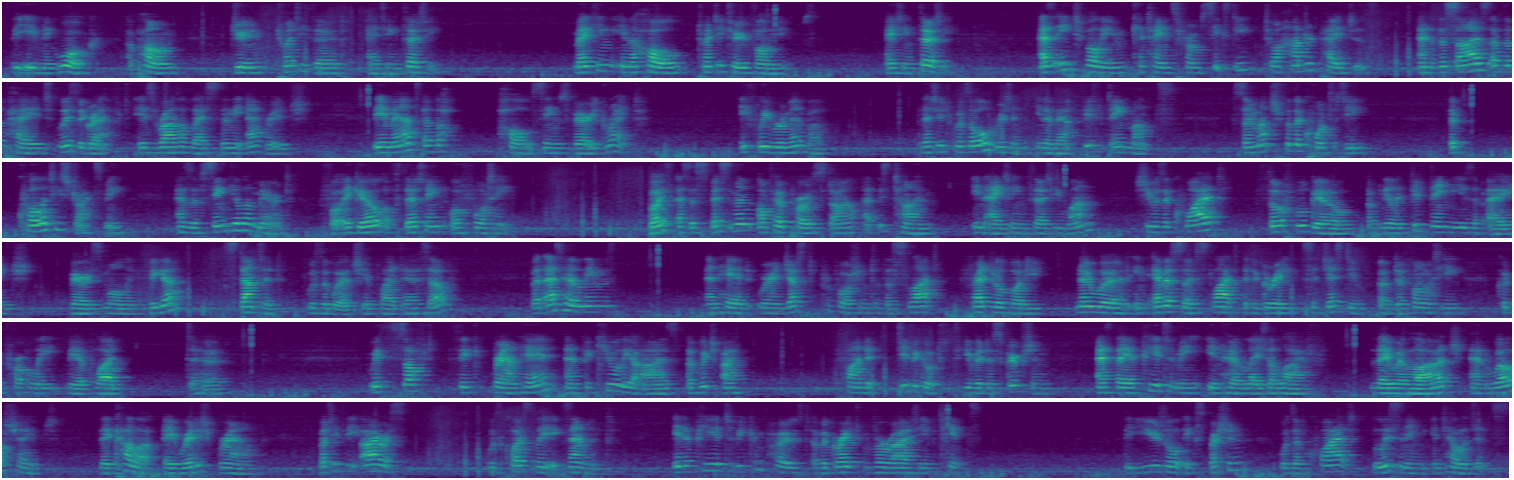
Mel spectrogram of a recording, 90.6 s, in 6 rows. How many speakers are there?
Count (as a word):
one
